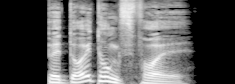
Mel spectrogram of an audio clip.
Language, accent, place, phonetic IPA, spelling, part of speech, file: German, Germany, Berlin, [bəˈdɔɪ̯tʊŋsˌfɔl], bedeutungsvoll, adjective, De-bedeutungsvoll.ogg
- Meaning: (adjective) 1. meaningful 2. significant, important; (adverb) meaningfully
